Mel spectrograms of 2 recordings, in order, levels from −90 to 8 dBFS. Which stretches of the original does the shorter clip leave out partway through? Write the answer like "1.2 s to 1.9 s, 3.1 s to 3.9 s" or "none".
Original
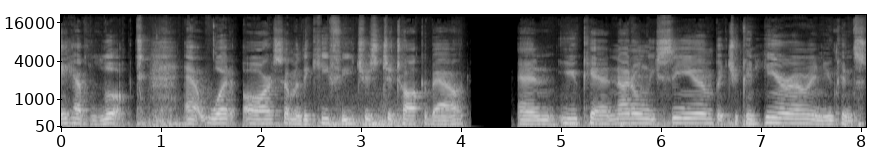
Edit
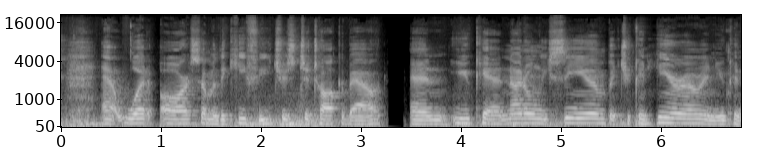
4.2 s to 4.4 s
